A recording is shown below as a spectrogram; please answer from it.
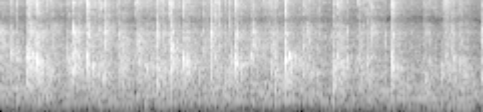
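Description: A crowd claps in a fairly even rhythm, hands beating together in quick repeated bursts at moderate loudness, at a school Independence Day celebration.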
